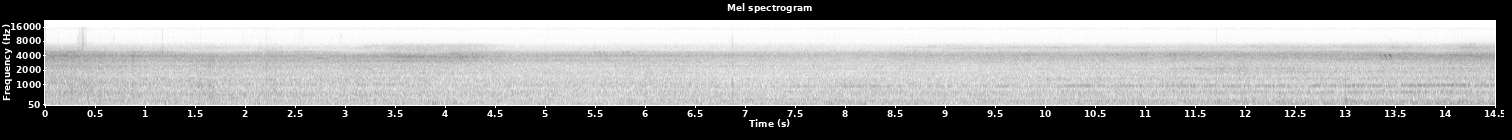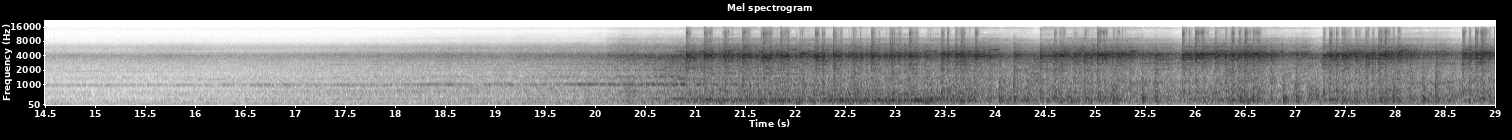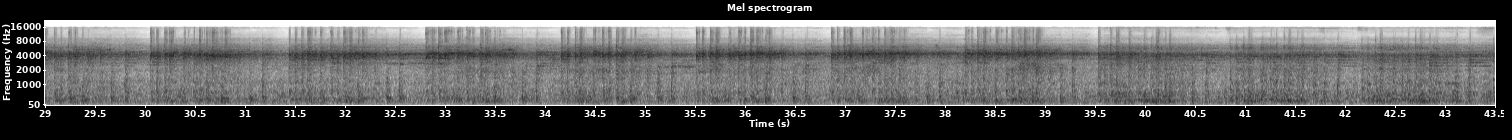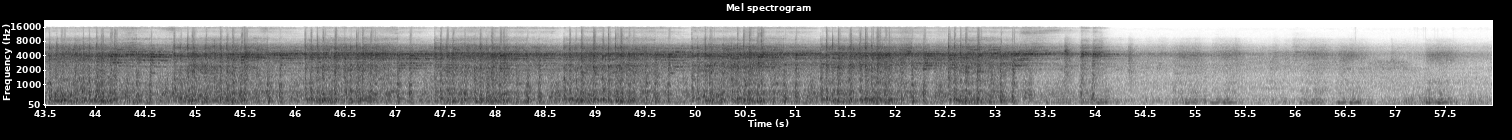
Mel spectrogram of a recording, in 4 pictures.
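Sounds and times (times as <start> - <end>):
electric locomotive passing: 0.0 - 57.9
steady high-pitched tone: 6.4 - 52.5.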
